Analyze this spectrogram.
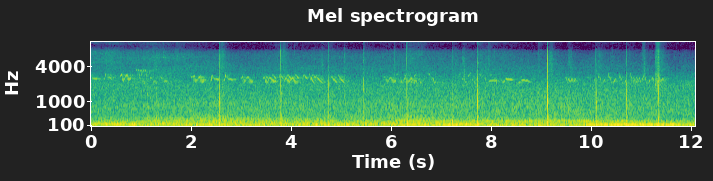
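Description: A basketball bouncing on an outdoor hard court, about ten sharp irregular smacks. Behind it, birds chirp and a steady low hum runs.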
